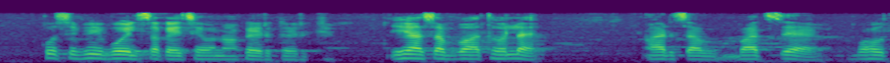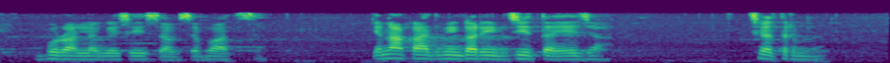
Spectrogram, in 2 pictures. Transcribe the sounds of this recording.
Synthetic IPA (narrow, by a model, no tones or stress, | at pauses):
kut͡ʃʰbʱibojlsəkɛt͡ʃʰɛonakəɪɾkəɪɾke | eɦasəbːat̪ɦolɛ | aɾsəbːat̪sebəɦut̪̚ | buɾaləɡɛt͡ʃʰɛisəbsẽbat̪sẽ | kinakad̪miɡəɾibd͡ʒit̪əed͡ʒa | t͡ʃʰet̪ɾəme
